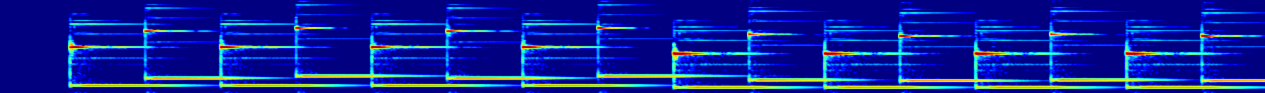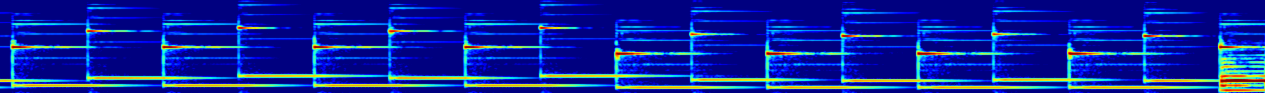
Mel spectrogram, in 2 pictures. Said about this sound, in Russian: Теперь, собственно, вот про этот самый Dungeon Synth после вот этой перебивки, наверное. Сейчас, наверное, будет перебивка.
